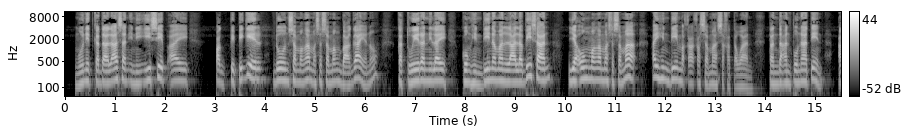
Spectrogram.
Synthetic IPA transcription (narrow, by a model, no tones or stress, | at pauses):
ŋuːnɪt̪̚kɐd̪alaːsɐnɪniːʔiːsɪpɐj | pɐɡ̚pɪpɪɡɪld̪ʊʔonsɐmɐŋamɐsɐsɐmaŋbaːɡɐjɐno̞ | kɐt̪ʊwiːɾɐnːɪlaj | kʊŋɦɪnd̪inɐmanlaːlɐbiːsɐn | jɐʔoŋmɐŋamɐsɐsɐma | ʔɐjɦɪnd̪imɐkaːkɐsɐmasɐkɐt̪ɐwan | t̪ɐnd̪ɐʔanpʊnaːt̪ɪn | ʔɐ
